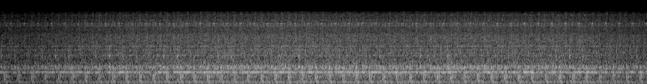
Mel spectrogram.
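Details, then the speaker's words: Ford engine idling with a steady deep knock, about three to four raps a second, louder at 2000 rpm; caused by a worn main bearing; main bearing knock. "it's a main bearing there's a lot of wear it makes that kind of noise"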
